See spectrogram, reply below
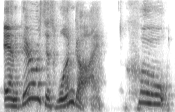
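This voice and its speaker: An older American woman talks as an interview guest in a roomy, echoing space. Her pitch moves up and down in a lively way as she thoughtfully tells anecdotes, stopping now and then to find a word. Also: takes it slowly. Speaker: interview guest, broadcast producer.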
